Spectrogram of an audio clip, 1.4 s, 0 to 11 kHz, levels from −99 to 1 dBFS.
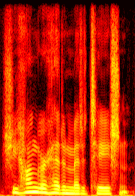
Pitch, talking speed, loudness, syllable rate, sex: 190 Hz, 265 wpm, -14 LUFS, 7.2 syllables/s, female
